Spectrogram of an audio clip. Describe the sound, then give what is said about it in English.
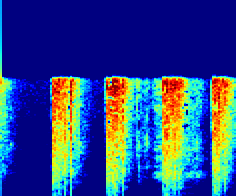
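Ratchet clicking while a cast is retightened by pressing down and twisting: four bright, raspy bursts in a steady rhythm, each a quick run of clicks with short pauses between them, with no voices. “You're tightening something with a screw.”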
